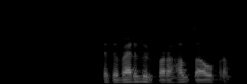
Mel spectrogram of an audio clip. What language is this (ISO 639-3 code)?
isl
